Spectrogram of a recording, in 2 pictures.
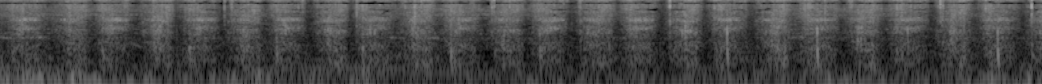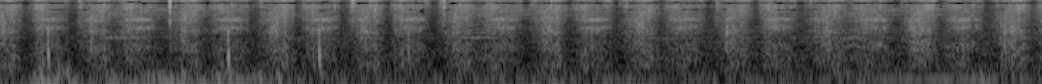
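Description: Bow drill being worked for a friction fire: a sourwood spindle grinding into a sourwood hearth board under a fatwood bearing block, spun by steady back-and-forth bow strokes on a twisted plastic grocery bag bowstring. The result is a rhythmic wooden grinding and rubbing.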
